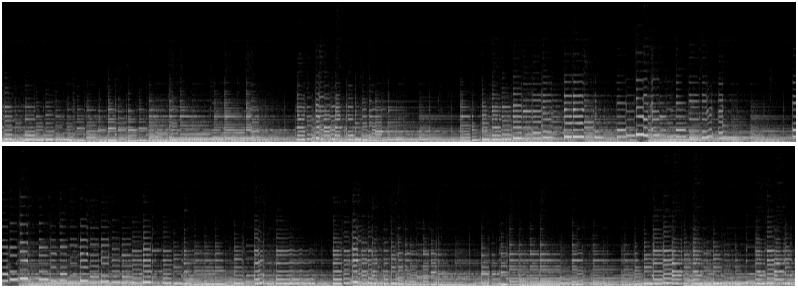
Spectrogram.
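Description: Stratocaster-style electric guitar playing fast lead lines through an amp over a backing track, whose sustained bass and chords change about every three seconds.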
